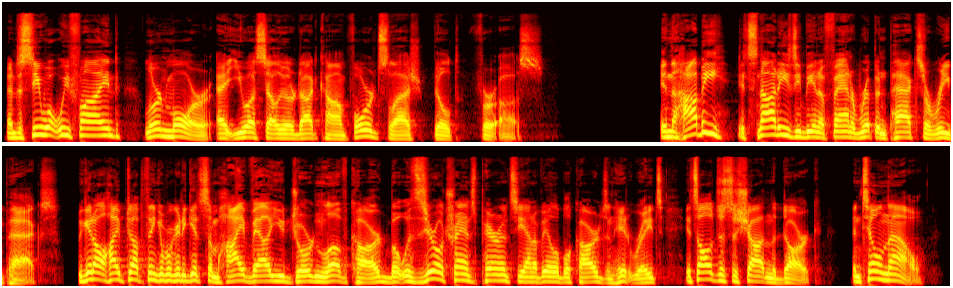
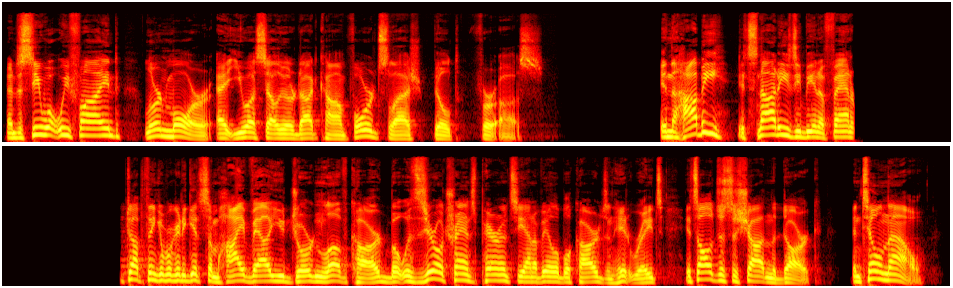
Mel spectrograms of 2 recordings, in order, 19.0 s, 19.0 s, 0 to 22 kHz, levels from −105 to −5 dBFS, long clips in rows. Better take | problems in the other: first | audio cutting out; at 8.5 s for 2 s

